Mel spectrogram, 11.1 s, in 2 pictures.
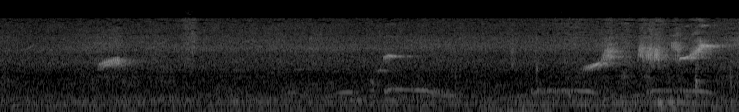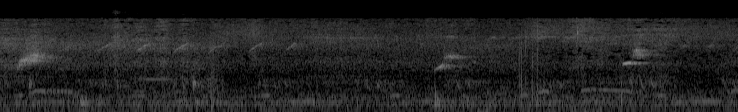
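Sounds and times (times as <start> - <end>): faint lower bird calls: 2.5 - 11.0
small birds chirping: 2.7 - 11.0.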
